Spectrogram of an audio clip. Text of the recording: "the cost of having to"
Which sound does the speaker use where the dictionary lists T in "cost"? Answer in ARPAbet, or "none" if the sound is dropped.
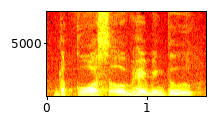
none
